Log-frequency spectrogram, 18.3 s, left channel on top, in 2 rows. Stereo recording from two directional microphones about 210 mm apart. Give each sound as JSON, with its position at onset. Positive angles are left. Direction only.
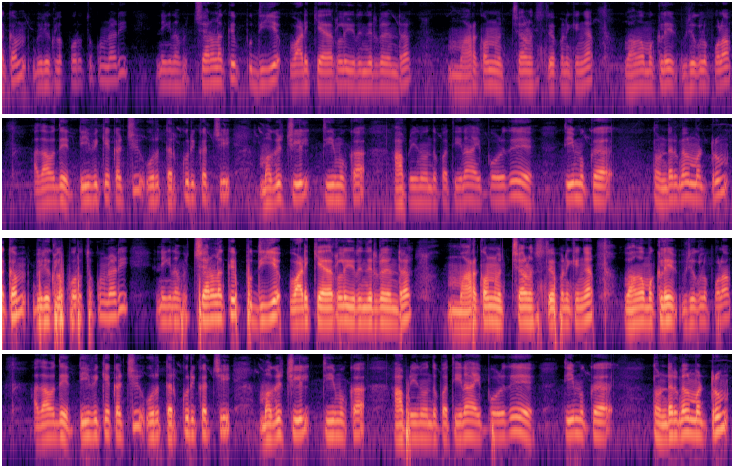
{"t": 0.0, "sound": "speech", "side_deg": -45}
{"t": 8.9, "sound": "speech", "side_deg": -30}
{"t": 16.2, "sound": "speech", "side_deg": -10}
{"t": 17.2, "sound": "a man's voice", "side_deg": -35}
